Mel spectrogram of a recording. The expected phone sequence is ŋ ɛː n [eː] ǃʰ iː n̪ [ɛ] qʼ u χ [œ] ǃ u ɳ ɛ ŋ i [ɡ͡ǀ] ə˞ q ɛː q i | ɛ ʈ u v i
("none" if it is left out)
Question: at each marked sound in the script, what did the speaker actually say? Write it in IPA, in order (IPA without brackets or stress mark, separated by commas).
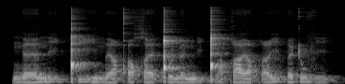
iː, ɛː, ɛ, ɡ͡ǃ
